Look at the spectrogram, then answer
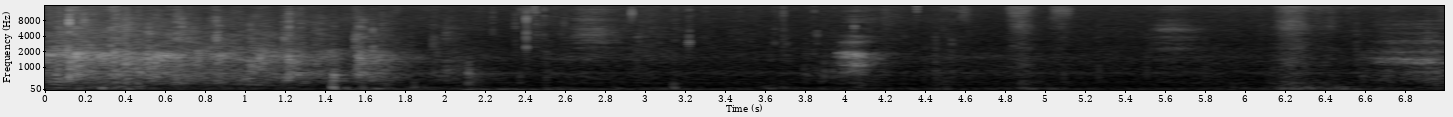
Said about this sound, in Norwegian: Flott. Skal vi gi henne en applaus? Ja.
